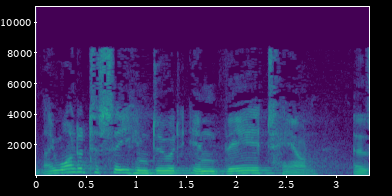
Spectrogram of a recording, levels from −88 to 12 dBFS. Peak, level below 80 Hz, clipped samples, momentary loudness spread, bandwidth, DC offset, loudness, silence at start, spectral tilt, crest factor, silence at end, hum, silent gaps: -14 dBFS; -64 dBFS; under 0.1%; 9 LU; 8.8 kHz; under 0.1%; -28 LUFS; 0 s; -5.5 dB/octave; 14 dB; 0 s; none; none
